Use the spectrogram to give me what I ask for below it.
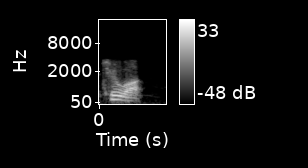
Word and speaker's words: Tua: So I just got out of work, so I finally got a chance to see the hit tonight on Tua.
